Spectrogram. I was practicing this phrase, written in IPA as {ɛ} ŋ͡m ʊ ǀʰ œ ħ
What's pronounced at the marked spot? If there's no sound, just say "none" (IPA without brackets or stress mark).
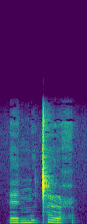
ɛ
